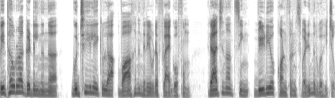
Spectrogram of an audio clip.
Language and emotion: Malayalam, neutral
